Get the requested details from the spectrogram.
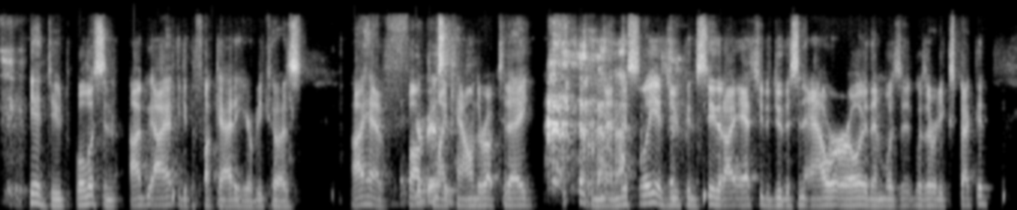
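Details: Adult man speaking; ordinary speech.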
